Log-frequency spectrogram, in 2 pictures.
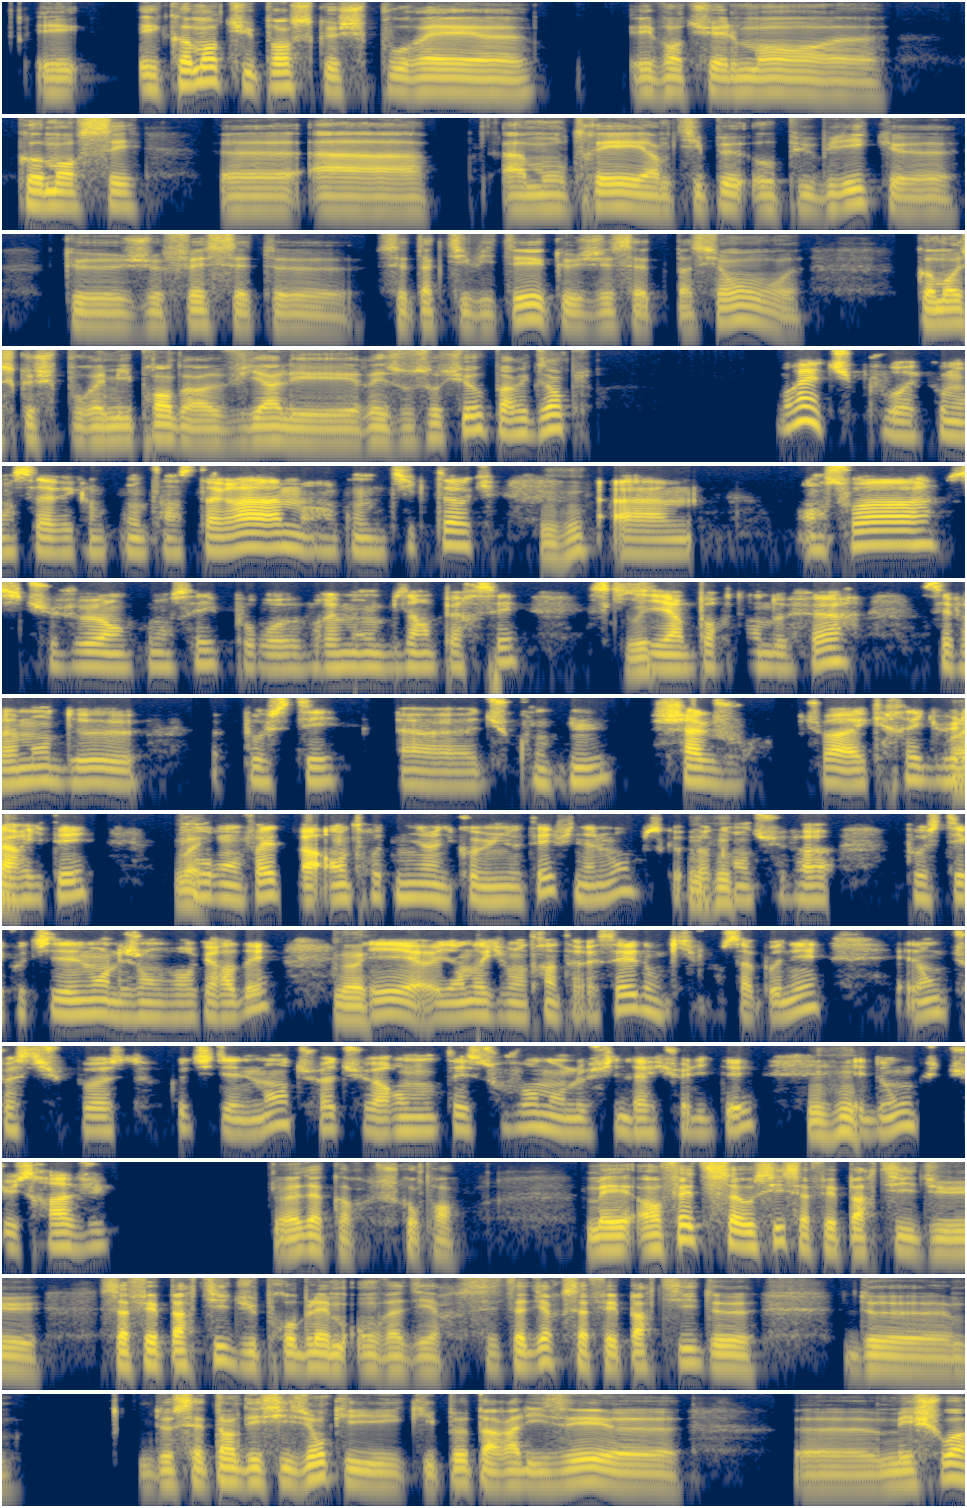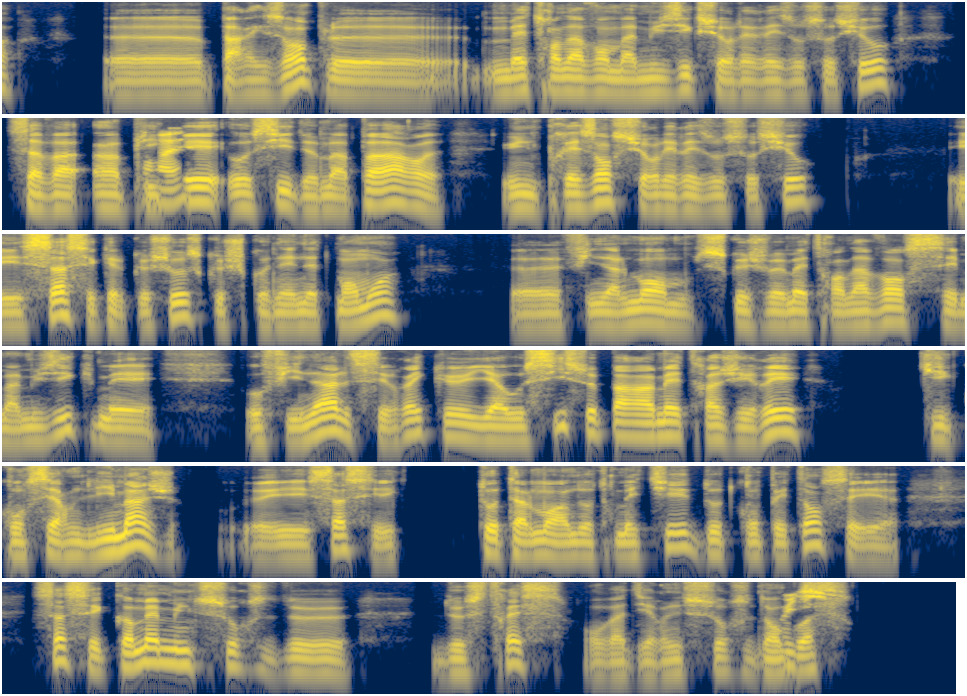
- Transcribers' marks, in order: none
- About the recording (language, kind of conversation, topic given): French, advice, Comment surmonter une indécision paralysante et la peur de faire le mauvais choix ?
